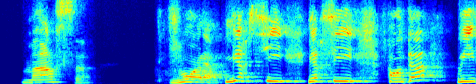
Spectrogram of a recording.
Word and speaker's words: mars: Mars. Voilà. Merci. Merci Fanta. Oui, c'est Mars. C'est pas Mars. Dans ce cas-là, ce S il il se prononce.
